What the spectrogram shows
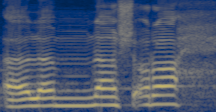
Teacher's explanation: Alam nashrah, ha ya harus bersih, kecil.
